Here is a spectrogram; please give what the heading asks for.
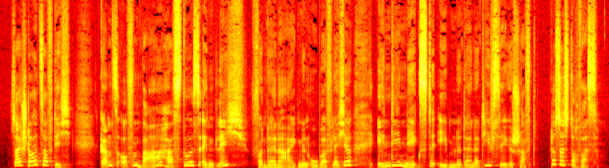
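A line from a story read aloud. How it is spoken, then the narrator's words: Cheerful chatter. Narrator (German): plauderte Lulu fröhlich weiter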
